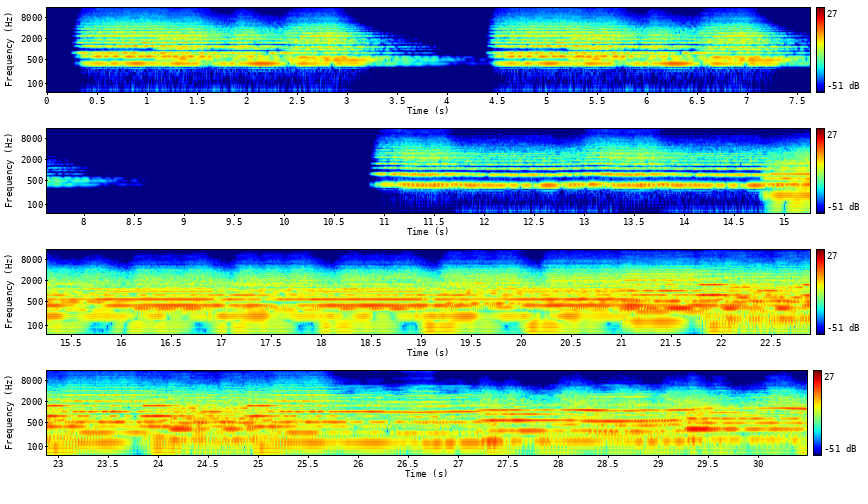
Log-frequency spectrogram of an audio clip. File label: only orchestra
